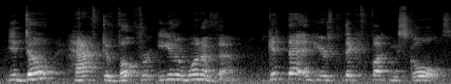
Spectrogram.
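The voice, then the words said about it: Loud yelling rant. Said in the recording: “I'm yelling at the podcasters”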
